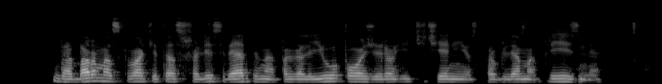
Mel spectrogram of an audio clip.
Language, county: Lithuanian, Šiauliai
